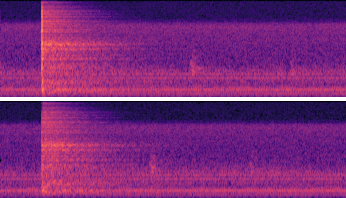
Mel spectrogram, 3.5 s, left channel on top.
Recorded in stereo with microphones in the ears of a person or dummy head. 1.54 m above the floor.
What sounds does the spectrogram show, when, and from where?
0.4 s a clap: 60° left (ahead or behind), 0.7 m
